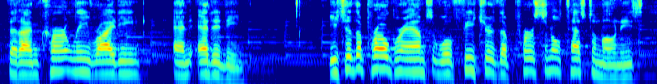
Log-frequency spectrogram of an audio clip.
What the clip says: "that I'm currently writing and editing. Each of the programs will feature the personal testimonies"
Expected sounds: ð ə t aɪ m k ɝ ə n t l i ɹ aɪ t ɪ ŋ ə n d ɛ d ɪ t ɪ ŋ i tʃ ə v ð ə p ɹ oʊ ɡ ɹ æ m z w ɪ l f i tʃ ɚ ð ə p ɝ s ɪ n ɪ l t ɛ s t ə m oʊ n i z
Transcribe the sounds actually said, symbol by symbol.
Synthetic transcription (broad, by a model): ð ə t aɪ m k ɝ ə n t l i ɹ aɪ t ɪ ŋ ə n ɛ d ɪ t ɪ ŋ i tʃ ə v ð ə p ɹ oʊ ɡ ɹ æ m z w ɪ l f i tʃ ɚ ð ə p ɝ s n l t ɛ s t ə m oʊ n i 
